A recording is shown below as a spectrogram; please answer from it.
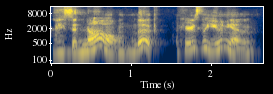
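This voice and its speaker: An American woman working as an interior designer, answering interview questions in a lively, conversational way and often checking in with "right?". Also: fairly high pitch, slow pace, husky. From United States. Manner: animated, keeps asking "right?", tells stories.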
